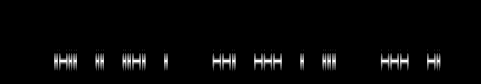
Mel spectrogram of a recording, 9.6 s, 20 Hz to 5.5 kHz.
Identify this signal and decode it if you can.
Morse code, heard as a keyed tone, about 25 wpm, spaced as for 15 wpm, 600 Hz. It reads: LIFE GOES ON
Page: intermediate-practice-files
